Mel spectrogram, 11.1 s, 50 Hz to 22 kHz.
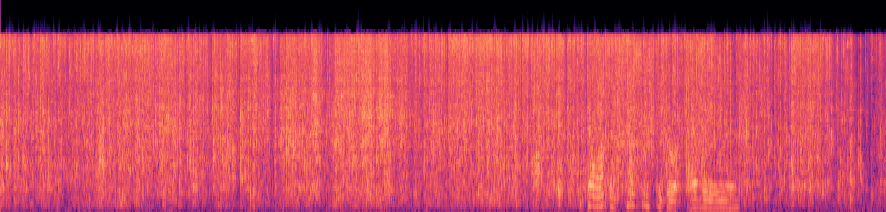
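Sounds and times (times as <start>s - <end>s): plastic packaging crinkling: 0.0s - 11.0s
plastic pieces clicking and rattling: 0.0s - 11.0s.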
